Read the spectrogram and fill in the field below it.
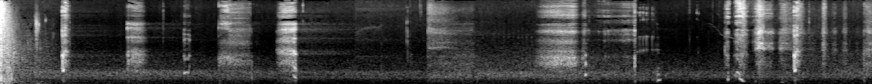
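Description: A young man sobs and gasps close by.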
